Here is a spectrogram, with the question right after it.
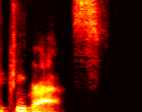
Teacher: in the short congrats, the T is very pronounced. So remember that there is a T.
